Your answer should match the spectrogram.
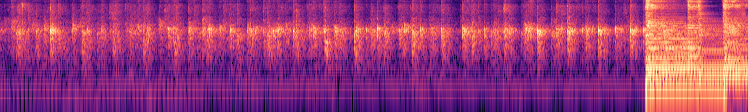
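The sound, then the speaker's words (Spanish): A crowd at a band's live show applauds steadily for about six seconds, a dense patter of many overlapping claps, then it cuts abruptly to loud, sustained tonal music. “Venga, con este aplauso retoman...”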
